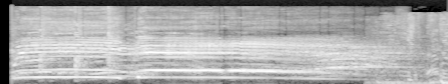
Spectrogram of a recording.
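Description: A long, drawn-out shouted call held on one slightly wavering pitch for about three and a half seconds, then a bass-heavy music beat comes in near the end.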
